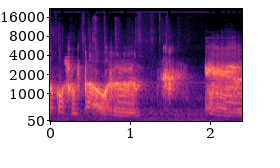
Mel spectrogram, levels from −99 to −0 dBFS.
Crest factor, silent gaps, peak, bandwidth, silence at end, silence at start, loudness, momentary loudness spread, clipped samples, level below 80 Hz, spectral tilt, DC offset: 16 dB; none; -10 dBFS; over 20 kHz; 0 s; 0 s; -24 LUFS; 7 LU; under 0.1%; -68 dBFS; -1 dB/octave; under 0.1%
